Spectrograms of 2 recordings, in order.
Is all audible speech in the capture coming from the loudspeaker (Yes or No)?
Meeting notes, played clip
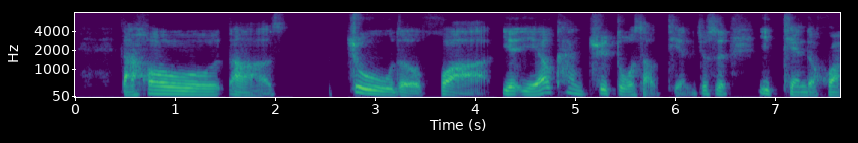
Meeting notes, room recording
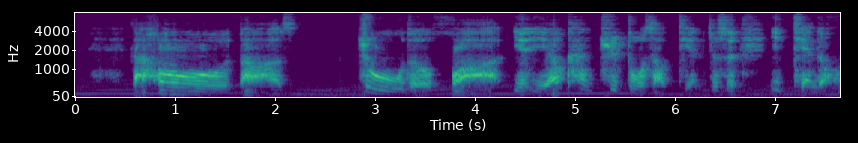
Yes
